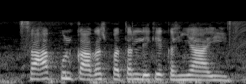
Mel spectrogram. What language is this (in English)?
Bhojpuri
